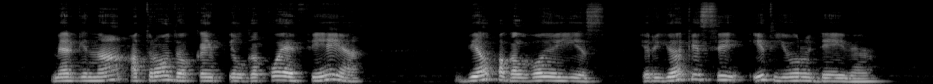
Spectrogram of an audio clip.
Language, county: Lithuanian, Vilnius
